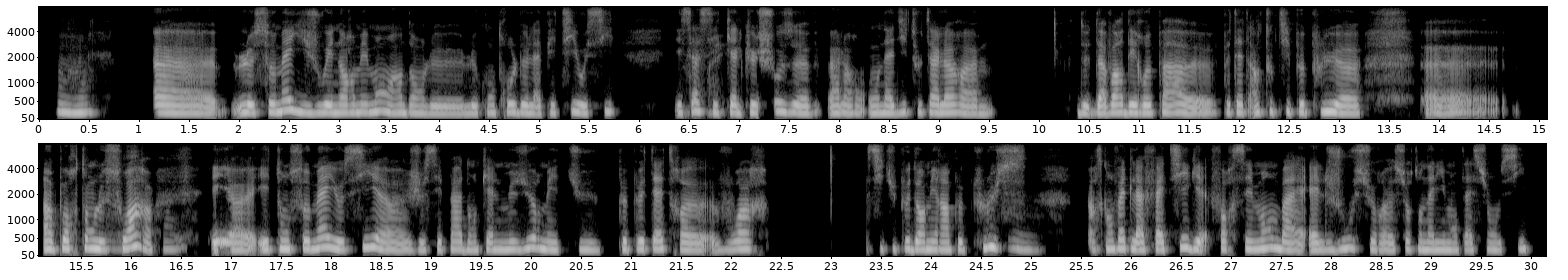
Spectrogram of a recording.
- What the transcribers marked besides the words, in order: drawn out: "heu"; stressed: "plus"
- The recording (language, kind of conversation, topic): French, advice, Comment la faim émotionnelle se manifeste-t-elle chez vous en période de stress ?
